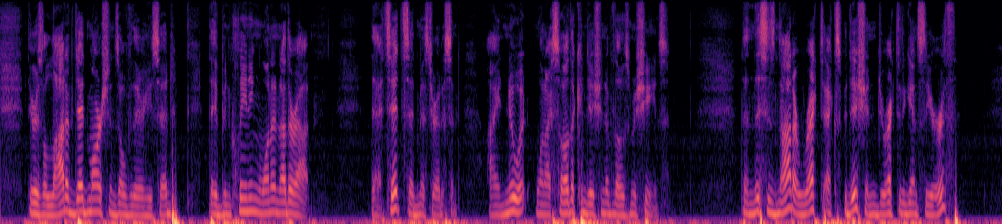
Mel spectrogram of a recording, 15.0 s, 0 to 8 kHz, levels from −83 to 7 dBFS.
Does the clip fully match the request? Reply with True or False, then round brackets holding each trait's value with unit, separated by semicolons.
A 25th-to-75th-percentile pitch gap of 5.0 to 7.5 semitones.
False (3.7 semitones)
